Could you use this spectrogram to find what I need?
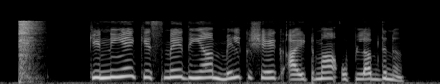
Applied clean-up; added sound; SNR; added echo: none; Hi-hat; 1 dB; none.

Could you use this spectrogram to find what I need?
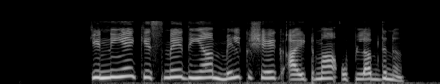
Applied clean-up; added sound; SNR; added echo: neural mask model DeepFilterNet 3.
